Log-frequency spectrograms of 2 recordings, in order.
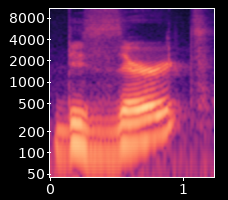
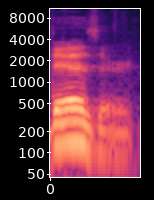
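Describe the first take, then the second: First: The stress is on the second syllable. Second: The stress is on the first syllable. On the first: It means a sweet course you can eat. "So it is dessert with the stress on the second syllable" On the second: It means a dry place like the Sahara. "But this one is desert"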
